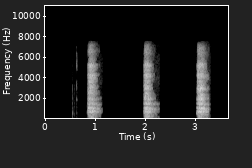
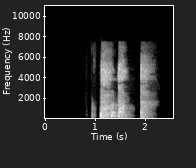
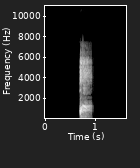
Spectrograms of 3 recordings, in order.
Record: {"exhalation_length": "3.7 s", "exhalation_amplitude": 16613, "exhalation_signal_mean_std_ratio": 0.31, "three_cough_length": "2.6 s", "three_cough_amplitude": 28776, "three_cough_signal_mean_std_ratio": 0.38, "cough_length": "1.6 s", "cough_amplitude": 29334, "cough_signal_mean_std_ratio": 0.25, "survey_phase": "beta (2021-08-13 to 2022-03-07)", "age": "18-44", "gender": "Female", "wearing_mask": "No", "symptom_none": true, "smoker_status": "Never smoked", "respiratory_condition_asthma": true, "respiratory_condition_other": false, "recruitment_source": "REACT", "submission_delay": "1 day", "covid_test_result": "Negative", "covid_test_method": "RT-qPCR"}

